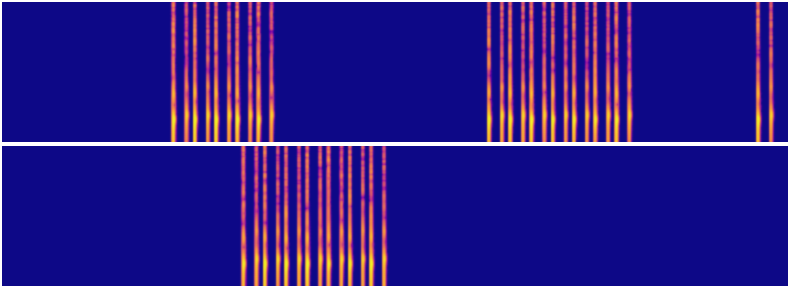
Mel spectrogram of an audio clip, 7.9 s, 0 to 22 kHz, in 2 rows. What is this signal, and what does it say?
Pulse dialling, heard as clicks on a phone line, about 9 pulses a second. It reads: 5 7 1 7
